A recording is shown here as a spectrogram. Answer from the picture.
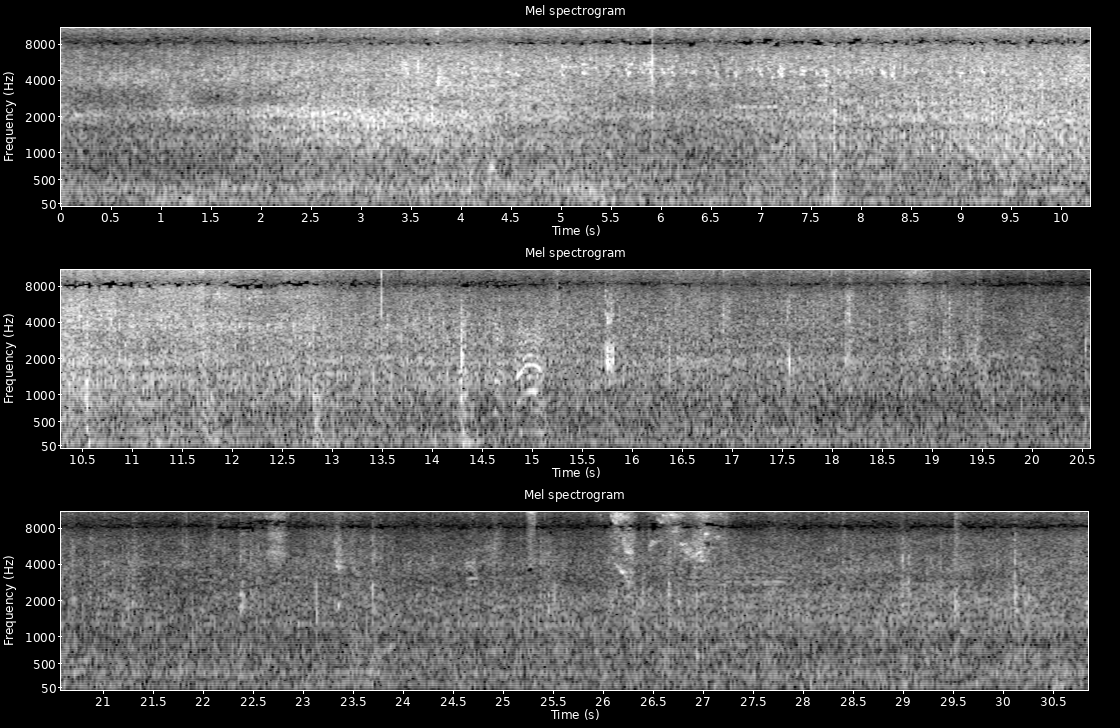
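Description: Slow, jammed traffic in a crowded parking lot: car and van engines running, with voices in the background. A few short knocks stand out in the first half.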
